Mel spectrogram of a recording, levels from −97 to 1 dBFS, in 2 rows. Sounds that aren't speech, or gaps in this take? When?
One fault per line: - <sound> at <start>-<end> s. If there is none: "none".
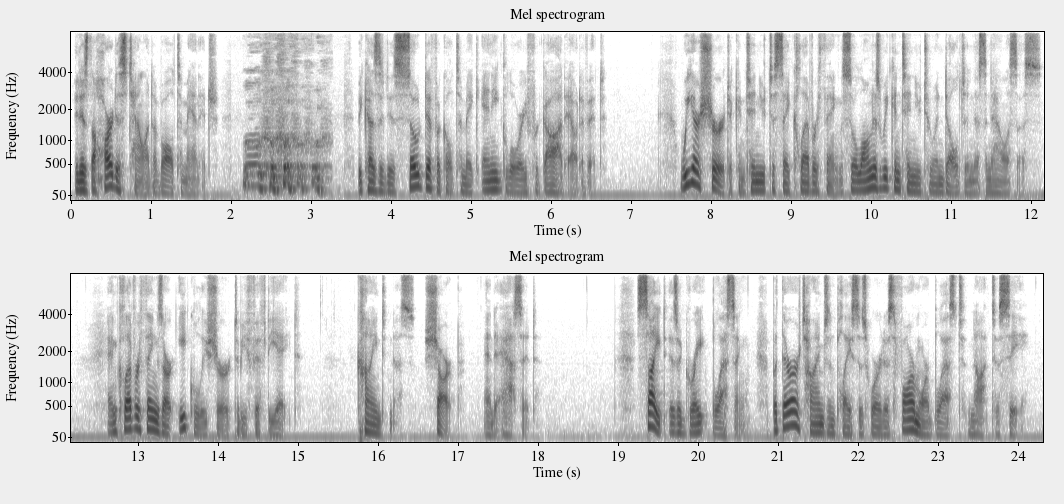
- laugh at 2.1-3.3 s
